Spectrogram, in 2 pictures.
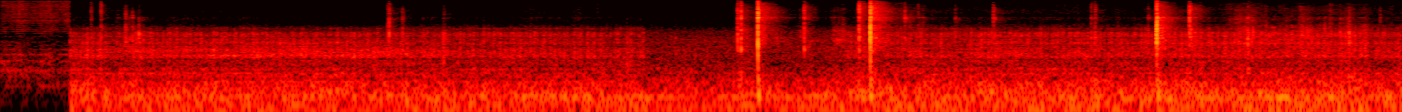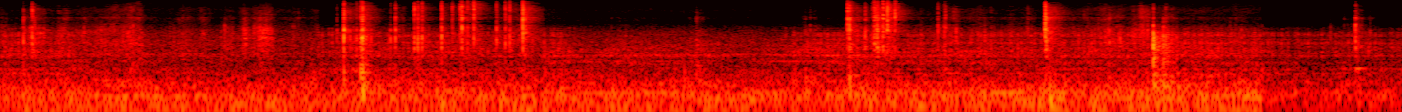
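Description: Small pliers snip through hard plastic with sharp clicks.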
